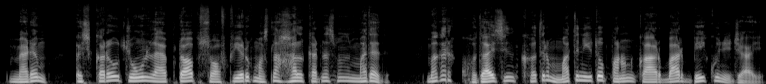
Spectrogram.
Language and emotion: Kashmiri, fearful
